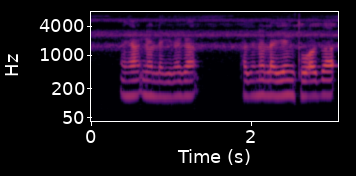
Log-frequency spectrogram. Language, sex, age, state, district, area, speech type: Manipuri, male, 18-30, Manipur, Tengnoupal, urban, spontaneous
